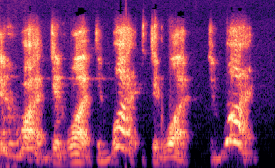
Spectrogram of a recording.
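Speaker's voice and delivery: very high feminine voice, pitch varying. Telling a story, voicing what's heard from around the room, in a feminine voice. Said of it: "Definitely the same voice, but different pitches".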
